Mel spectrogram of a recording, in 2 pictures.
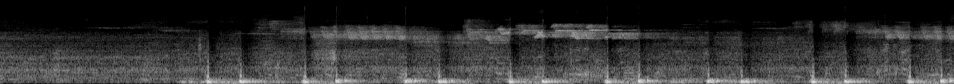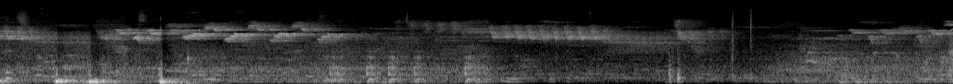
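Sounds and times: birds chirping: 0.0s - 19.0s
low thumps: 1.8s - 11.6s.

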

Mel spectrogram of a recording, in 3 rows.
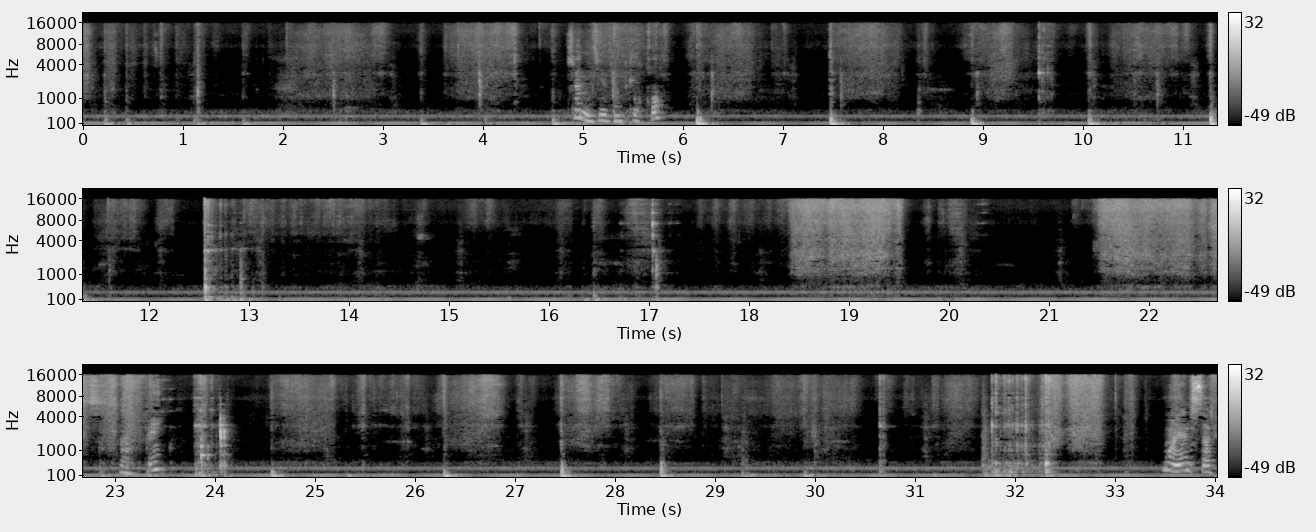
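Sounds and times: soft gritty rubbing: 0.0s - 12.4s, 13.1s - 20.5s, 21.4s - 23.6s, 24.4s - 33.4s
rolling pin knocking: 27.4s - 32.5s.

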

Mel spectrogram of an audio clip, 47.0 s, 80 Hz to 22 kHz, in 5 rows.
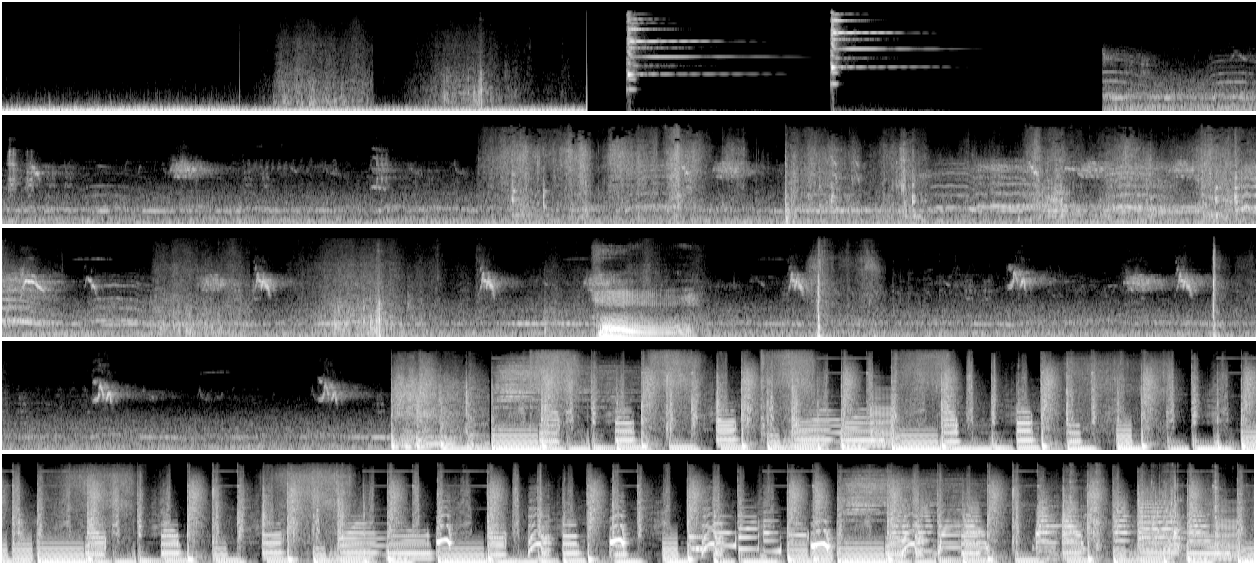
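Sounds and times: steady low hum: 0.0s - 4.4s
birds calling: 8.3s - 21.6s, 22.2s - 31.6s.

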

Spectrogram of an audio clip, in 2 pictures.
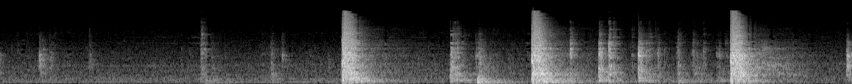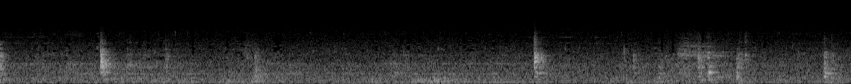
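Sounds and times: nail gun shots: 3.4s - 3.9s, 5.3s - 5.8s, 7.3s - 8.0s.

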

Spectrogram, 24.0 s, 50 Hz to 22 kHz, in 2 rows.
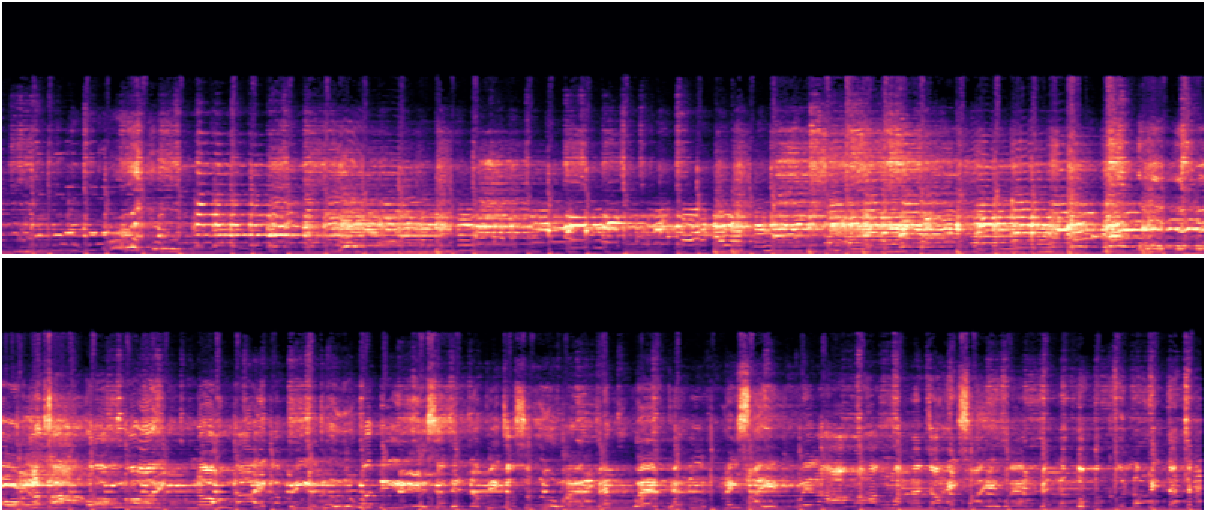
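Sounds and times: live band dance music: 0.0s - 24.0s
person singing: 1.0s - 2.1s, 10.7s - 24.0s.

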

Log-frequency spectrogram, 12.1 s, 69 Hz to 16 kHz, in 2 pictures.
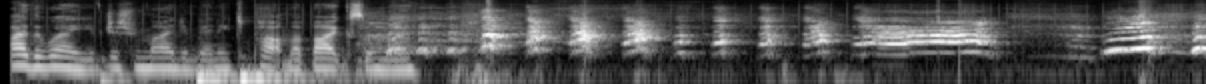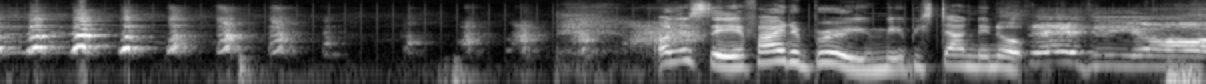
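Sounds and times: woman laughing hard: 1.8s - 9.4s
woman squealing: 4.2s - 5.8s.

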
